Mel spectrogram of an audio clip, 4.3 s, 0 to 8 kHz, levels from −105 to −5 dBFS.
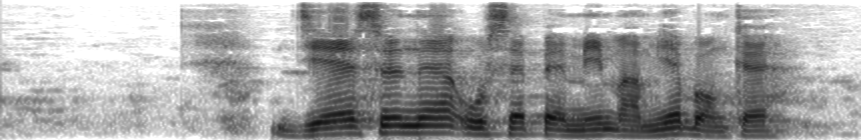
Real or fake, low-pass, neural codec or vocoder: real; 7.2 kHz; none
